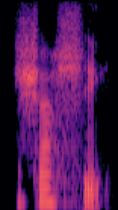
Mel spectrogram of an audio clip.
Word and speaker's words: Shashi: of this chapter with Shashi is that how I pronounce it yeah Shashi Shashi yes okay um not sassy um again you know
